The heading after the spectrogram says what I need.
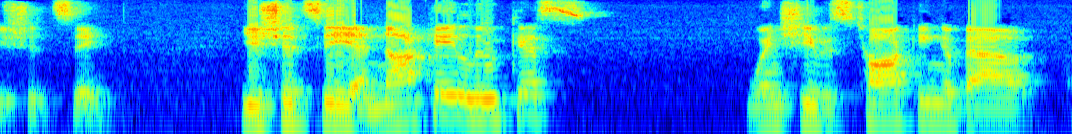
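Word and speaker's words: Anneke Lucas: Anake Lucas. It looks like Anarchy, but it's pronounced Anake. Anake Lucas.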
